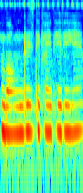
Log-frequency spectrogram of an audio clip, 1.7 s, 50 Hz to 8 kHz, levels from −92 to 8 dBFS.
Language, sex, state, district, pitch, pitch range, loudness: Hindi, female, Uttar Pradesh, Varanasi, 255 Hz, 250-255 Hz, -14 LUFS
